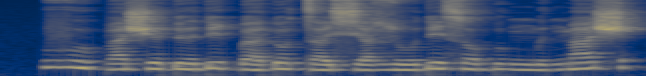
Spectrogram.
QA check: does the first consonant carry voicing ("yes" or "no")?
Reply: yes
